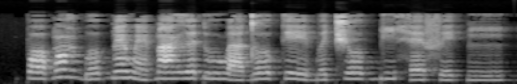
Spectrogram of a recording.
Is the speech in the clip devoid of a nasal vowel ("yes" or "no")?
no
